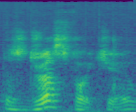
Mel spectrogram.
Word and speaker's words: Здравствуйте: The letter V in grey in the first syllable is almost silent.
